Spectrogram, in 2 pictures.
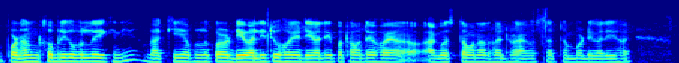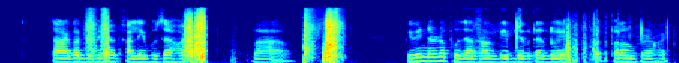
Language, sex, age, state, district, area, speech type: Assamese, male, 18-30, Assam, Biswanath, rural, spontaneous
